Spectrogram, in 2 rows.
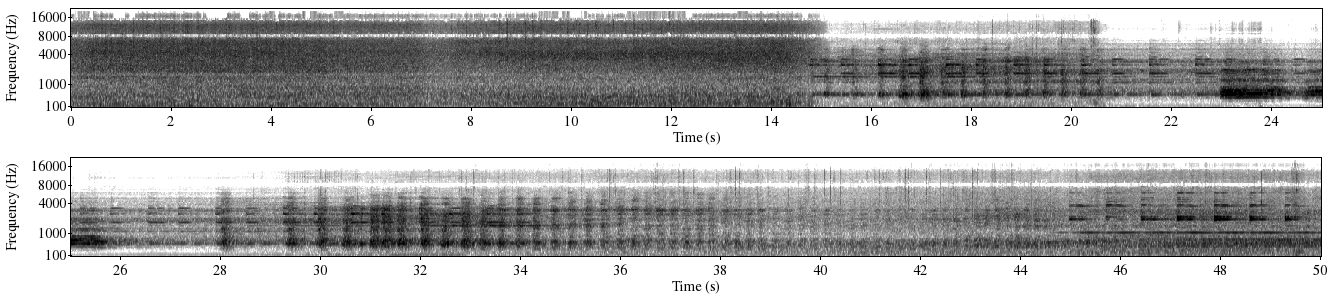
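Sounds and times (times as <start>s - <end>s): train horn blasts: 23.0s - 25.8s
wheels clicking over rail joints: 29.9s - 50.0s.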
